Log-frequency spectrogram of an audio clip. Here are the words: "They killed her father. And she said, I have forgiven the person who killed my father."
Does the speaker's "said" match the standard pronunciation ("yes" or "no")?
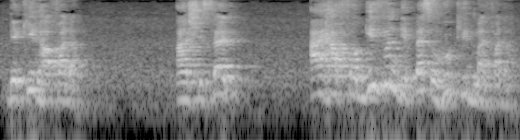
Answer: yes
